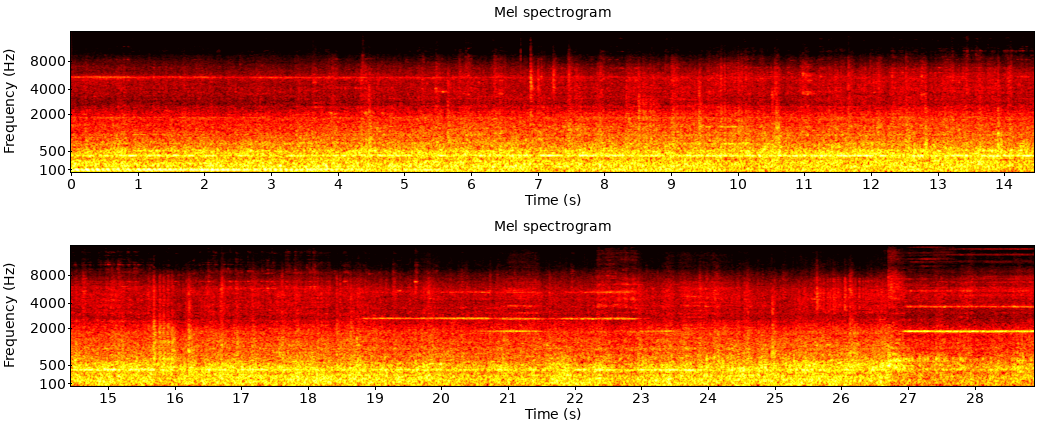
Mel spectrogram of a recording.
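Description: Ealos open freight wagons loaded with eucalyptus logs rolling slowly along the rails in a steady rumble, with brief high-pitched wheel squeals in the second half.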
